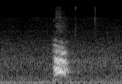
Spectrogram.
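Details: Chow Chow puppy, a stray being brought food, gives a single short yelp-like bark lasting about a quarter second, over a low background hum.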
